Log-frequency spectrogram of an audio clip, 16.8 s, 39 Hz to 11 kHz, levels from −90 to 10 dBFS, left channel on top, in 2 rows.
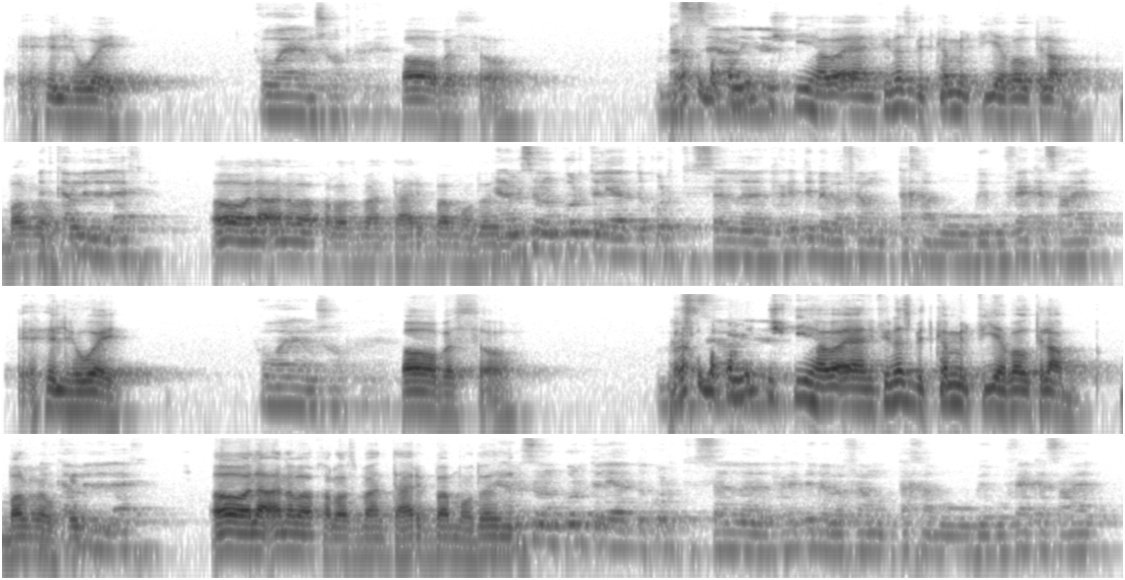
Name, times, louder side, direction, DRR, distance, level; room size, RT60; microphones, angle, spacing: voice 1, 0.1-0.9 3.0-3.8 5.0-8.1 8.4-8.8 10.0-12.2, right 6 dB, 70° right, 0.3 m, -21 dB
voice 2, 1.9-2.9 4.9-5.8 8.6-9.5 12.0-16.5, left 1 dB, 65° left, 1.6 m, -37 dB
12.0 x 4.5 x 2.3 m
head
